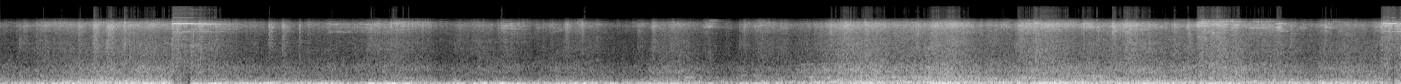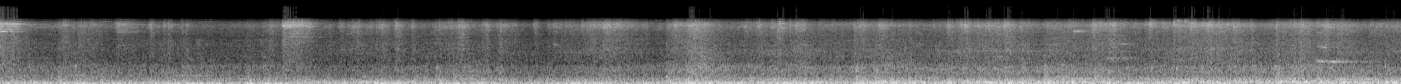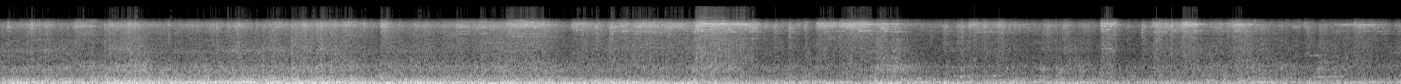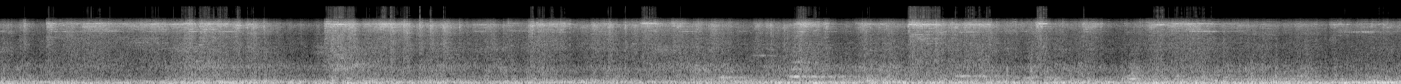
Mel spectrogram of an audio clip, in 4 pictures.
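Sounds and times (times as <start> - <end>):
train wheels rumbling on rail: 0.0 - 56.0
high-pitched wheel squeal: 1.7 - 2.4, 51.1 - 52.6, 53.6 - 54.4.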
